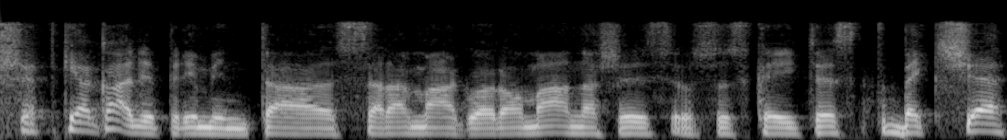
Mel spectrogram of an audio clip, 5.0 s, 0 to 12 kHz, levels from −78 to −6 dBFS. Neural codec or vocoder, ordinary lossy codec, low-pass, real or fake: codec, 16 kHz, 1.1 kbps, Voila-Tokenizer; MP3, 96 kbps; 7.2 kHz; fake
